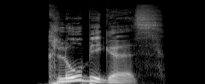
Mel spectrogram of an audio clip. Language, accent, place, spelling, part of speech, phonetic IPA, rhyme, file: German, Germany, Berlin, klobiges, adjective, [ˈkloːbɪɡəs], -oːbɪɡəs, De-klobiges.ogg
- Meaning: strong/mixed nominative/accusative neuter singular of klobig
